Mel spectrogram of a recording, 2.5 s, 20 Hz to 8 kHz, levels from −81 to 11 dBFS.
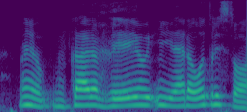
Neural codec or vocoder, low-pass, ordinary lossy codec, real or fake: codec, 16 kHz, 2 kbps, FreqCodec, larger model; none; none; fake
